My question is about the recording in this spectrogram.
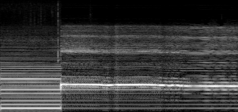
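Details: Fryette Power Station amp with single-coil guitar, bright settings and a gain pedal: chord cuts into steady piercing high squeal holding pitch; output transformer magnetic feedback, predictable and harmless, also happens with a resistive attenuator.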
